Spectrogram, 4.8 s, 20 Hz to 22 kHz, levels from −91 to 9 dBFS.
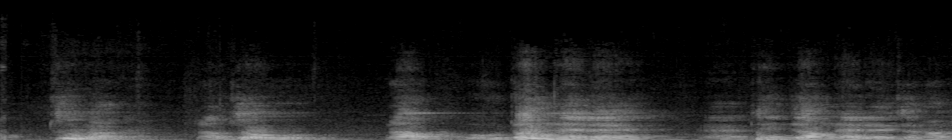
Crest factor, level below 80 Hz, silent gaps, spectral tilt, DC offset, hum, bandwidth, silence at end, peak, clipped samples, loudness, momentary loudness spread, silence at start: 18 dB; -62 dBFS; none; -6.5 dB/octave; under 0.1%; none; 13.5 kHz; 0 s; -10 dBFS; under 0.1%; -28 LUFS; 15 LU; 0 s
